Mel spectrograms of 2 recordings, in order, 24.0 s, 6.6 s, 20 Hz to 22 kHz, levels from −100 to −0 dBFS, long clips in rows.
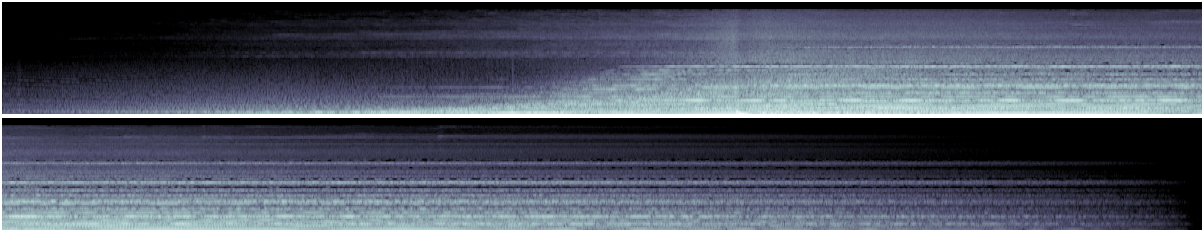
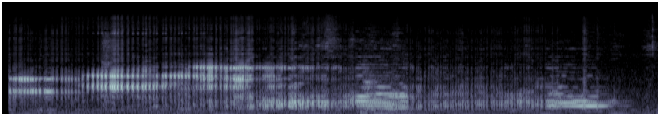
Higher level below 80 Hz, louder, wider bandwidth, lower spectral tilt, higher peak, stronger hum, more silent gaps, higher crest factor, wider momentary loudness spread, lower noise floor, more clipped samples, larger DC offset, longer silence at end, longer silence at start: first, -22 dBFS vs -72 dBFS; first, -19 LUFS vs -37 LUFS; first, 15 kHz vs 13.5 kHz; first, -7 dB/octave vs -5 dB/octave; first, -2 dBFS vs -16 dBFS; neither; neither; second, 18 dB vs 24 dB; second, 19 LU vs 24 LU; first, -73 dBFS vs -62 dBFS; neither; neither; first, 2.9 s vs 0.4 s; first, 1.55 s vs 0.05 s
